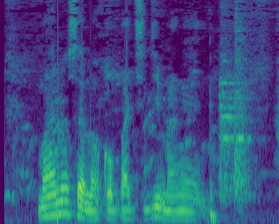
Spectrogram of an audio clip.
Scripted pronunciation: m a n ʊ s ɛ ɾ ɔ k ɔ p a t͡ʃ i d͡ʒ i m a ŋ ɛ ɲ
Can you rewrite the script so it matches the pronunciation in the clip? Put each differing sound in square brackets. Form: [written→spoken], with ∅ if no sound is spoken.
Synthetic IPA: m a n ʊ s ɛ [ɾ→l] ɔ k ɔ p a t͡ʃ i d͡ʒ i m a ŋ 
